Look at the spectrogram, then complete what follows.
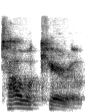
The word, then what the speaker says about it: Tahwahkaro: Next up is Jason Jackson, and I'm going to say this Tahwahkaro whiskey. Is that how you say it? Am I correct? How close? I got it. Okay. You got it. Yeah. Good. All right. Yep. We say it pretty similar, but Tahwahkaro, kind of like Karo syrup.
